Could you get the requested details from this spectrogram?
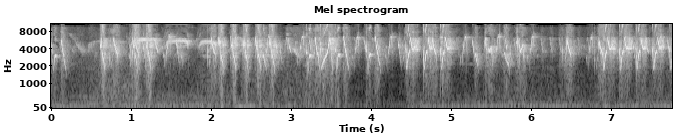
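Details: Cible bird, played as a trapping lure: almost continuous high, scratchy chirping and rapid notes, pausing briefly near the middle before the chatter resumes.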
